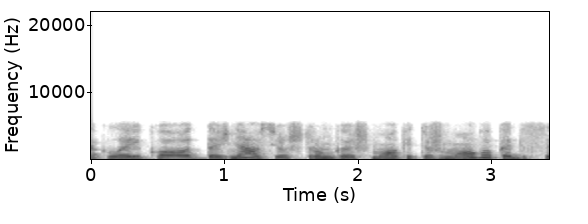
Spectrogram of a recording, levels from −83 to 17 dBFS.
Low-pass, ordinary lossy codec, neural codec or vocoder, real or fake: 5.4 kHz; Opus, 16 kbps; none; real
